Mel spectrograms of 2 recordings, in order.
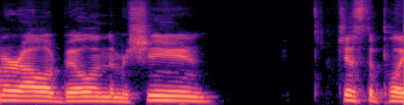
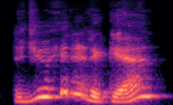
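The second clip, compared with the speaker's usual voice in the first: higher, amazed question; buddy's surprise; 8 semitones higher than usual. Retold or imitated. Buddy at the bar asks if he hit again, amazed and higher. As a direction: play the buddy, stunned. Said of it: "my buddy goes".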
